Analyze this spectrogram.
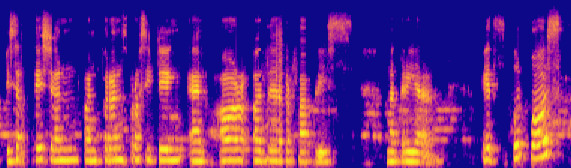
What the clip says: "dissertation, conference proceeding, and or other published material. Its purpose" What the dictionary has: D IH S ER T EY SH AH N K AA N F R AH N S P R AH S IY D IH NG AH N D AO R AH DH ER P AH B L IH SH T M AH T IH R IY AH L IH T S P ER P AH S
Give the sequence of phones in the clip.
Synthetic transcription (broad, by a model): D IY S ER T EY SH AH N K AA N F R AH N S P R AH S IY D IH NG AH N D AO L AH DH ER P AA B L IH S M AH T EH R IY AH L IH T S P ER P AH S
